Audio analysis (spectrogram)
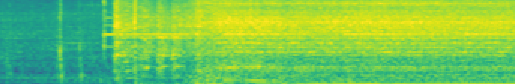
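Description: A Hyundai with a throttle-control fault: a few clicks, then the engine cranks, catches and settles into a steady close idle.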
